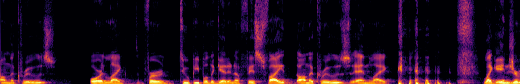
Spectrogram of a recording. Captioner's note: chuckles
